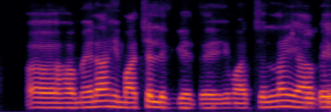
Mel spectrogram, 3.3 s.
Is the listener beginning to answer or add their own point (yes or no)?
no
